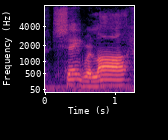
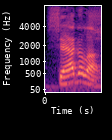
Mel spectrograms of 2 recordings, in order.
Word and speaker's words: Shangela: And I remember I wanted, you know, people have sometimes a hard time pronouncing my name. I don't know why. They call me Shangela, Shangela, Shangri-La, Shagina. Shangela.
